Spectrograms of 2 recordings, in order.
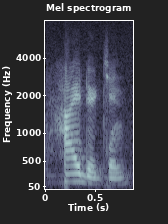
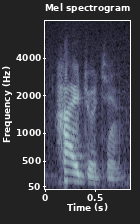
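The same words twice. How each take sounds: First: The R sound is moved out of place. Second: The R sound is in its usual place. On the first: The speaker calls it wrong. "Not hydrogen. You transposed the R sound" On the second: The speaker calls it right. "The word is pronounced hydrogen"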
